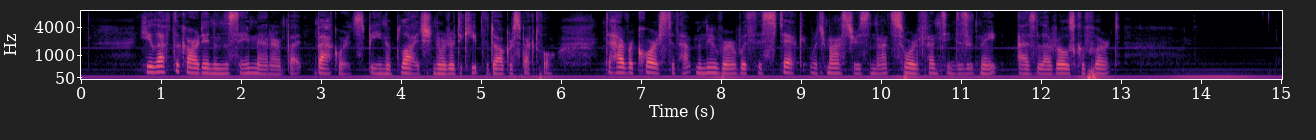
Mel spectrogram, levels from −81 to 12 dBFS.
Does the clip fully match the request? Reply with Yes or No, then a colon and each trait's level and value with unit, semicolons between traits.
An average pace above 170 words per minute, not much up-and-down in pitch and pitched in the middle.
No: average, 160 wpm; narrow, 1.9 semitones; medium, 175 Hz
